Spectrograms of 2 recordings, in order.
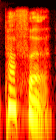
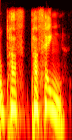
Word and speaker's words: Parfum: Und zwar nichts Ekelhaftes oder so, nichts so hier Pipi oder Pipi Kaka, sondern eine Overdose Parfum. Ja, so Parfeng. Wie spricht man es richtig aus? Parfum. Parfum. Ey, so Menschen, die einfach nicht raffen, wann genug ist mit diesem Parfum.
